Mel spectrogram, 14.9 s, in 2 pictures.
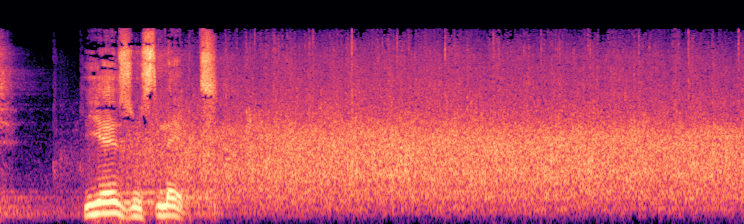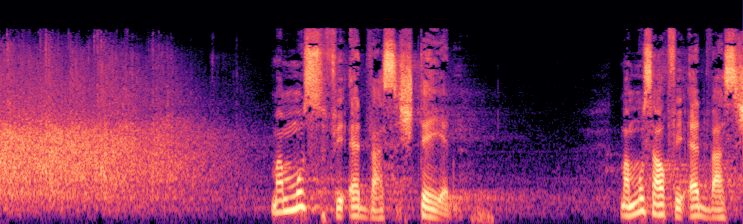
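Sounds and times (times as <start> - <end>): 
speech: 0.8 - 2.3, 10.2 - 12.2, 13.6 - 14.8
audience cheering and applauding: 1.2 - 9.7.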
